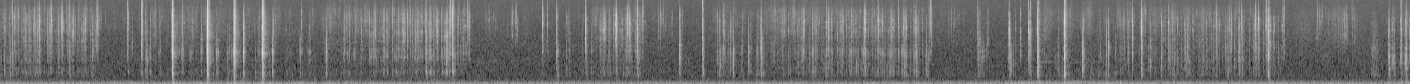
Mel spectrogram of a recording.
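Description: Screws being backed out of the metal stand bracket: repeated light metallic clicks and clinks of screws and tools, with stretches of fine rattling. A run of sharper clicks comes a few seconds in and a few more about three-quarters of the way through.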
